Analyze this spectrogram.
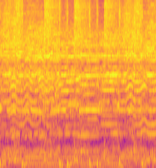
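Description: Background heavy rock music: distorted electric guitar playing a lead line with wavering, vibrato-like bends over a steady beat.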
